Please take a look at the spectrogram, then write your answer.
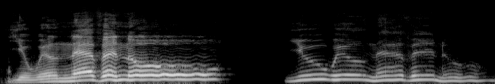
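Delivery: high, slow drawn-out warning; slow high mock-ominous. Dramatic repeat of catchphrase.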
